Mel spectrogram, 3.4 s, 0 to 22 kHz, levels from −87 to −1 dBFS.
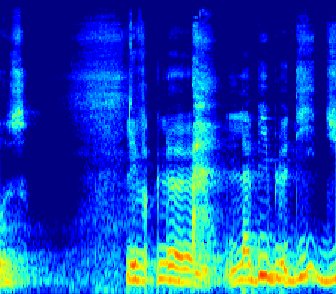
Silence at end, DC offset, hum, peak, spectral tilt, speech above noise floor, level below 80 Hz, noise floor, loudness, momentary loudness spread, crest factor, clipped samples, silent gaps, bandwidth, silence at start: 0 s; under 0.1%; none; -12 dBFS; -6.5 dB/octave; 30 dB; -58 dBFS; -55 dBFS; -25 LUFS; 16 LU; 14 dB; under 0.1%; none; 18.5 kHz; 0 s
